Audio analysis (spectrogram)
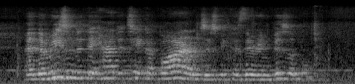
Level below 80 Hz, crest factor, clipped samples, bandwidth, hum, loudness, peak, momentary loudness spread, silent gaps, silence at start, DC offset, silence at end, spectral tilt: -54 dBFS; 18 dB; under 0.1%; 18 kHz; none; -25 LUFS; -8 dBFS; 7 LU; none; 0 s; 0.2%; 0 s; -2 dB/octave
